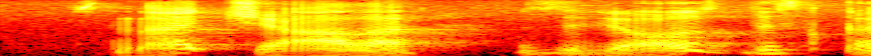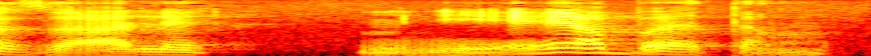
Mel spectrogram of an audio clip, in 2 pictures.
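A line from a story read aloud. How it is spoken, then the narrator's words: Low droning, female badger. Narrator (Russian): прогудела барсучиха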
